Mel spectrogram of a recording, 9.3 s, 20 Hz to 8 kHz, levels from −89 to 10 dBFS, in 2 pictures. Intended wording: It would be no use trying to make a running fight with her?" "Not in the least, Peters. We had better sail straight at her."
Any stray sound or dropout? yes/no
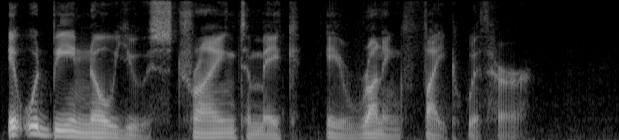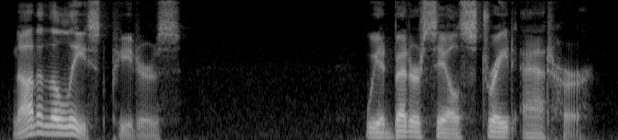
no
